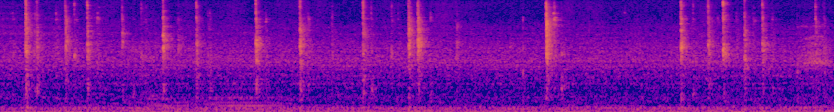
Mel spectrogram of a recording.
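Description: Keys tap in short irregular bursts on a computer keyboard while signing in, quiet and close, with no talking.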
